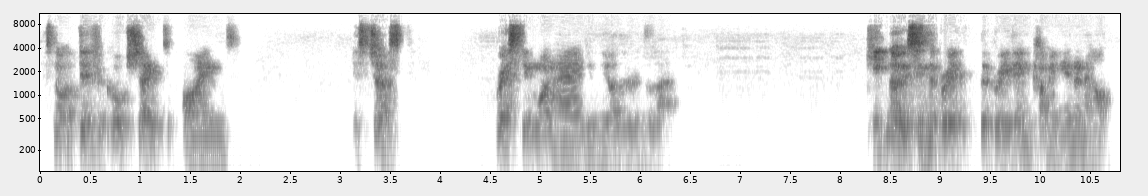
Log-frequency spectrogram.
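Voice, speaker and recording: A man guiding a yoga class, relaxed and unhurried, with frequent ums. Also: lowish voice, recorded from a distance, low-quality recording. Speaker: yoga teacher.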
